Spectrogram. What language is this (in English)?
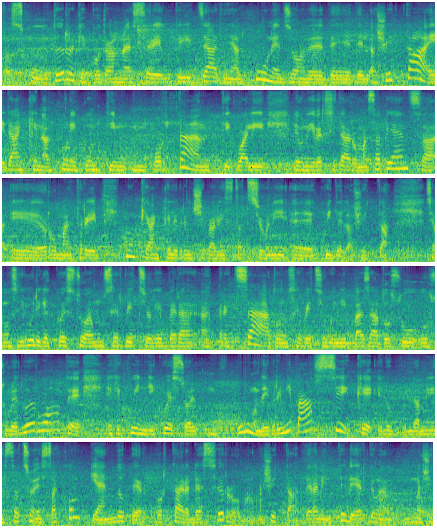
Italian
